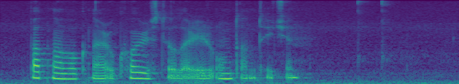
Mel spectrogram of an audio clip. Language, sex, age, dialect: Faroese, female, 15-35, Norðurstreymoy/Eysturoy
